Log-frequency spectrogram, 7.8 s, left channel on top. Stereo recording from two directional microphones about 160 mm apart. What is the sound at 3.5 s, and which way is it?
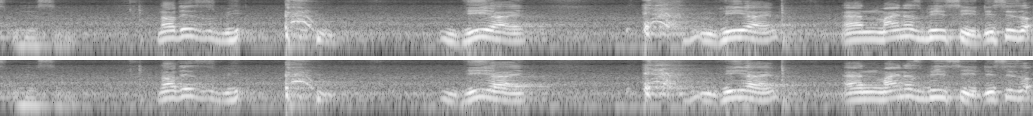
Speech, 65° left (ahead or behind).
